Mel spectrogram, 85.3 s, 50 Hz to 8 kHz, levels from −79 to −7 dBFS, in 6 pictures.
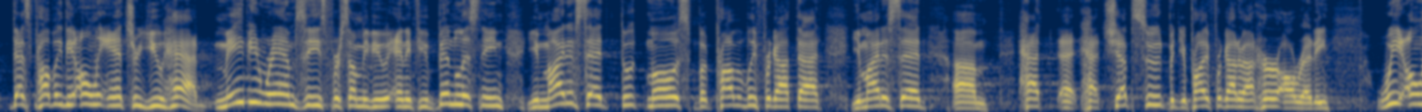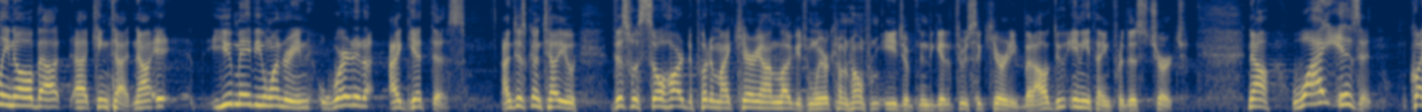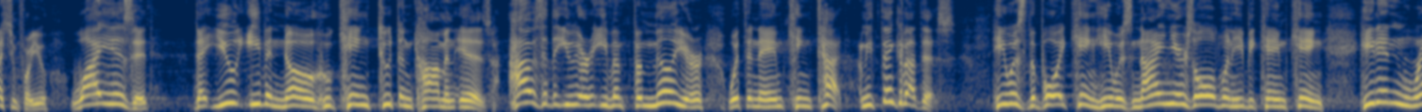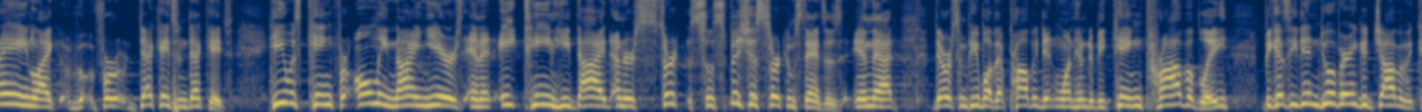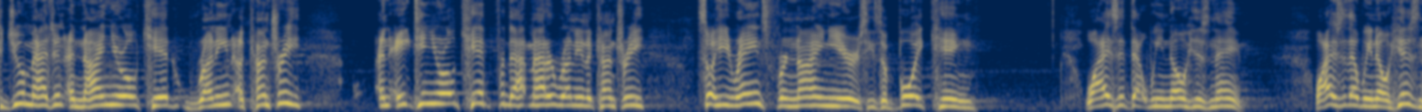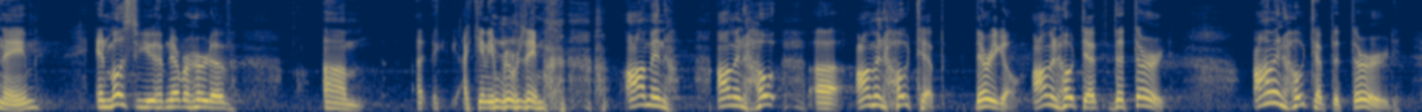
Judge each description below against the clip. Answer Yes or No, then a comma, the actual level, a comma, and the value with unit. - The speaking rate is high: No, average, 185 wpm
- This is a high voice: Yes, high, 215 Hz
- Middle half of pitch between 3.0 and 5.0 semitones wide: Yes, average, 4.2 semitones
